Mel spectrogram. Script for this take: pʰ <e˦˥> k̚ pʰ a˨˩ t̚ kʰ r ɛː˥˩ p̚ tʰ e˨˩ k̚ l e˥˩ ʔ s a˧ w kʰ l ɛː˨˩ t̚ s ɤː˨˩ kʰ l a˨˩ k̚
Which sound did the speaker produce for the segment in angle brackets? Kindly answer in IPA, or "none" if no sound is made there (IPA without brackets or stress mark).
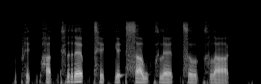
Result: e˨˩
